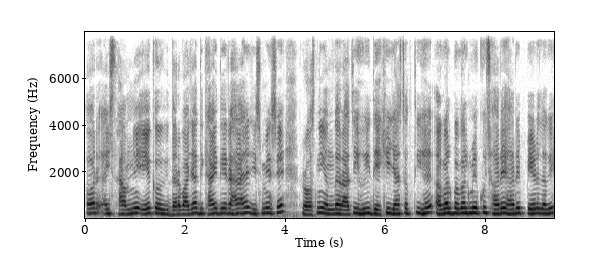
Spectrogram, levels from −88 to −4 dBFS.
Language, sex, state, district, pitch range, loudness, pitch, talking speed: Hindi, male, Maharashtra, Sindhudurg, 195-220 Hz, -14 LUFS, 210 Hz, 165 wpm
